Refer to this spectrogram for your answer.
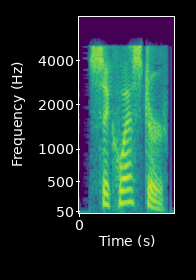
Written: sequester

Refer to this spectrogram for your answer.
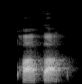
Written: pop up

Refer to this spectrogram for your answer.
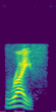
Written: rife

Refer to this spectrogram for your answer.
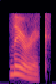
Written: lyric

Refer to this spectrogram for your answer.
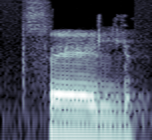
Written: цель

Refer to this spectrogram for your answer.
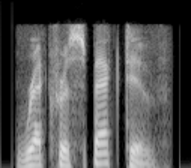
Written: retrospective

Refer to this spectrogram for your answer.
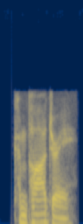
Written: compadre

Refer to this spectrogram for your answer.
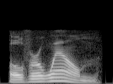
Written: overwhelm

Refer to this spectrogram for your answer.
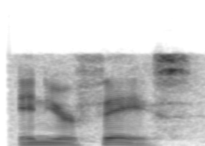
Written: in–your–face

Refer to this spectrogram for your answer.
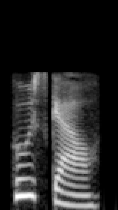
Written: hoosegow

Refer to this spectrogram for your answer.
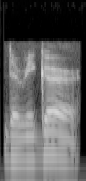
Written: de rigueur

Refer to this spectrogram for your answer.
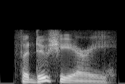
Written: fiduciary

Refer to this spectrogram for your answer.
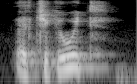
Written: elchikiuitl

